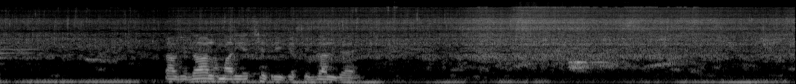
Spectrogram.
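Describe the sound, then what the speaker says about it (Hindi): Water is added to chana dal frying in masala, raising a steady hiss and sizzle that continues after the splash, close and moderately loud, with someone speaking briefly over the cooking early on. "अब थोड़ा सा पानी शामिल कर लेंगे"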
